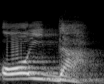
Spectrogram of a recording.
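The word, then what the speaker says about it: οἶδα: lo que dijo Pedro es una palabra griega que se pronuncia en castellano como hoyda hoy da es la palabra griega para saber aquí cuando Pedro dice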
